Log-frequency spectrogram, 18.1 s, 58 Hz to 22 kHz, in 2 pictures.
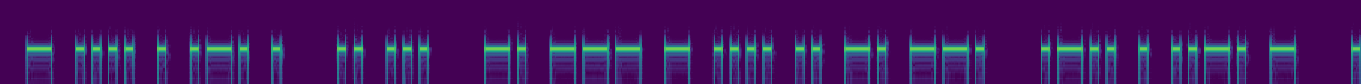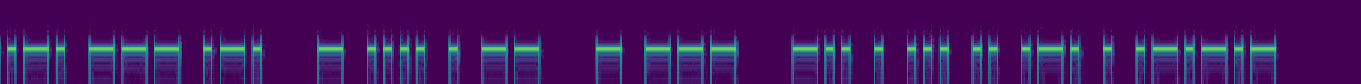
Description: Morse code, heard as a keyed tone, about 22 wpm, 700 Hz. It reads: THERE IS NOTHING LEFT FOR THEM TO DESIRE.
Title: Sentences from Top 1100 Words 22wpm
